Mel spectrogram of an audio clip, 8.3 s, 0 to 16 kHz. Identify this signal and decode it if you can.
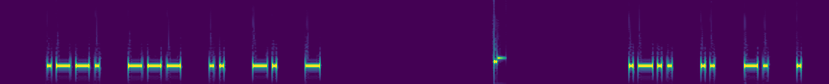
Morse code, heard as a keyed tone, about 25 wpm, spaced as for 18 wpm, 700 Hz. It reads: POINT LINE
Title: 2x Character Spacing - Top 200 Words - 25wpm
